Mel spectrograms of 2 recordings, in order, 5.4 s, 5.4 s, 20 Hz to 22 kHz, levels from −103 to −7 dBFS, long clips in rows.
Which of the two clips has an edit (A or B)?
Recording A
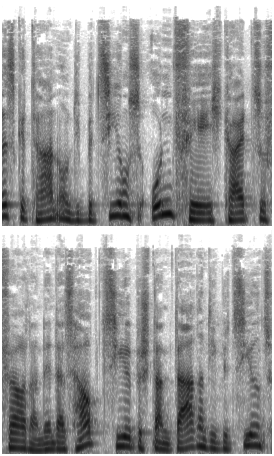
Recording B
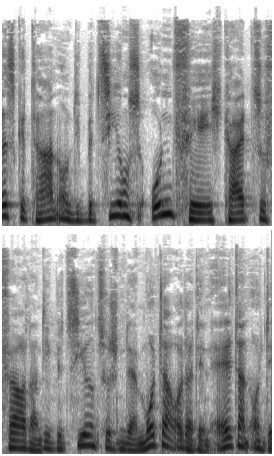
B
